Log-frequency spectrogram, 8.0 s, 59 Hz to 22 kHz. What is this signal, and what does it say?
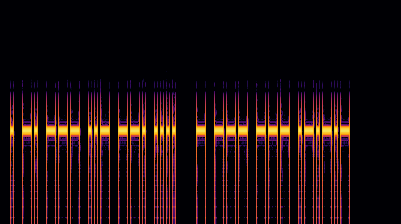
Morse code, heard as a keyed tone, about 20 wpm, 700 Hz. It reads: ENOUGH TOO.
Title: Additional Easy Phrases 20wpm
